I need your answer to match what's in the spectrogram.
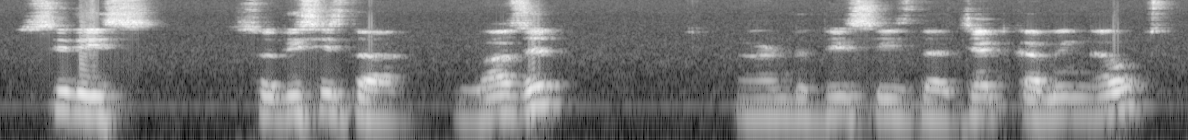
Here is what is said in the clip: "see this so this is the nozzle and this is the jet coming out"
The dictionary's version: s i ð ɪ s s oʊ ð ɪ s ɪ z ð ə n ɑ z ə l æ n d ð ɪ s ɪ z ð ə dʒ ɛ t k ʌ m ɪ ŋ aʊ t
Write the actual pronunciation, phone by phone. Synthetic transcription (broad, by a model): s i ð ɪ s s oʊ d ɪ s ɪ z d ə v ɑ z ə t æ n d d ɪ s ɪ z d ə dʒ ɛ t k ʌ m ɪ ŋ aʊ t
